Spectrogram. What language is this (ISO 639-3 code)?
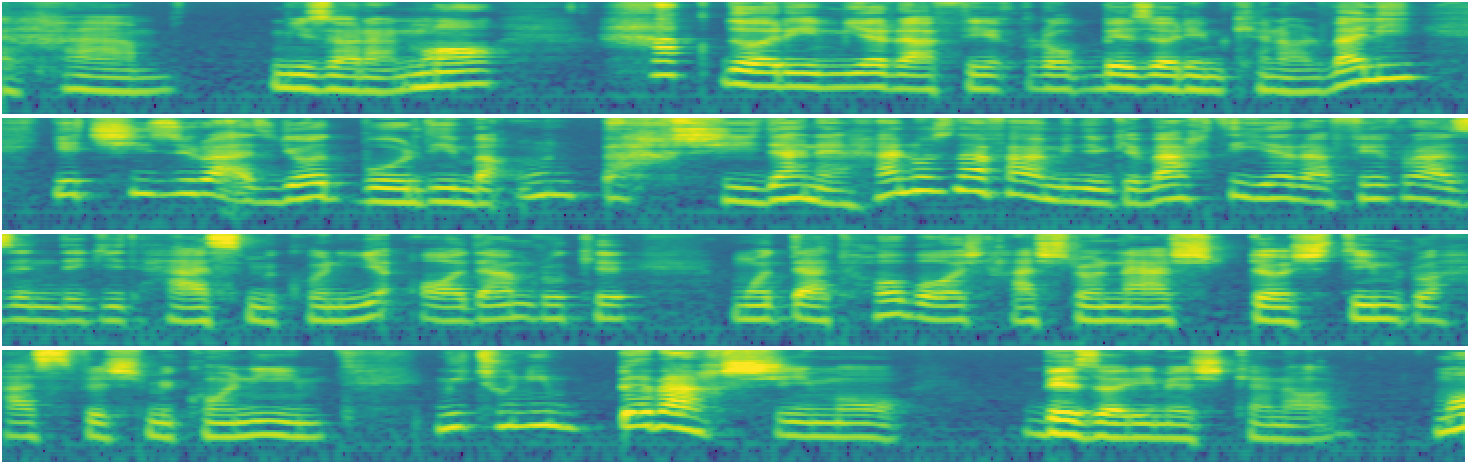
fas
